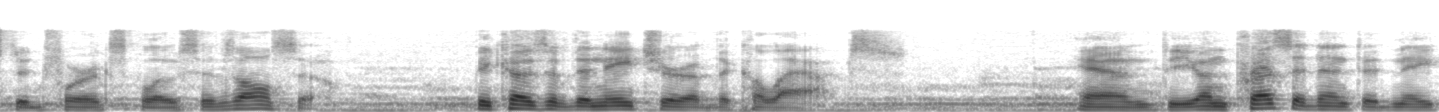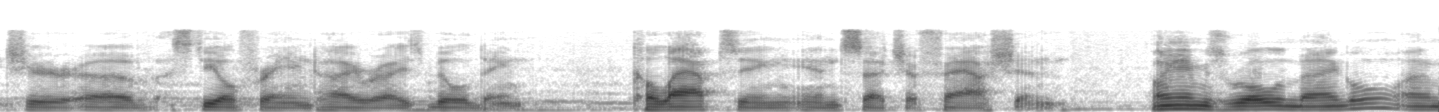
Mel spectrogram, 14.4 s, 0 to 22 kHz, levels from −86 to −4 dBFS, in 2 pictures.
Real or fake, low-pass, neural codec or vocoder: fake; 7.2 kHz; codec, 16 kHz, 4 kbps, FreqCodec, larger model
